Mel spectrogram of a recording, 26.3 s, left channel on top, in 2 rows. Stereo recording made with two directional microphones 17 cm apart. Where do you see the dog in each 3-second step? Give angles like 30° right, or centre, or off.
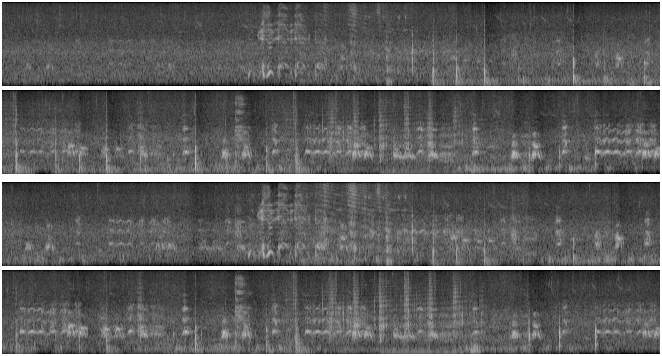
60° right, 60° right, 50° right, 50° right, 40° right, 30° right, 10° right, 20° left, 50° left.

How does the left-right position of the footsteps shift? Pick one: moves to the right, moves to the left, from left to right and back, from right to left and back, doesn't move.
from right to left and back.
